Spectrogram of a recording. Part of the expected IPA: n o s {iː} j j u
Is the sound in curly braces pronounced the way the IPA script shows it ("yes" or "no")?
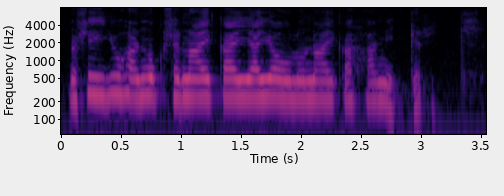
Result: yes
